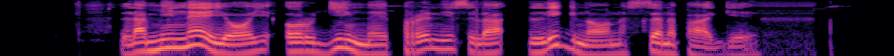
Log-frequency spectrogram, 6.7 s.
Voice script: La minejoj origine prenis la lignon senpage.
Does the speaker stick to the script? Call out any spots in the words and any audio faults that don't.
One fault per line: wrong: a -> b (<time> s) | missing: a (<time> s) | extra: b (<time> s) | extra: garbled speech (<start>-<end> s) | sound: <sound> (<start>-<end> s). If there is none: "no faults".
no faults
